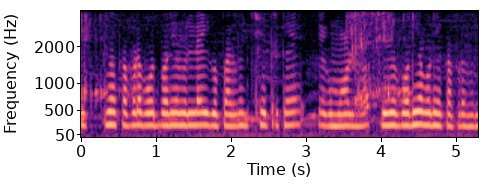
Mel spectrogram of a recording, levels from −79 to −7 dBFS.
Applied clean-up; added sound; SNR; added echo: none; Liquid; 19 dB; none.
